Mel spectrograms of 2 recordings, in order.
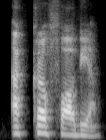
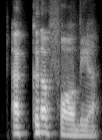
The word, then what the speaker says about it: acrophobia: But that kind of fear, the fear of heights, is called acrophobia. Acrophobia. We don't say acrophobia, we say acrophobia. Acrophobia. Acrophobia. So acrophobia is spelled as ACROPHOBIA.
